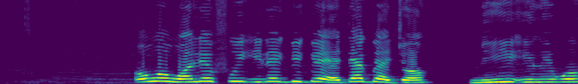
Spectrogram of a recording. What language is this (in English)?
Yoruba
